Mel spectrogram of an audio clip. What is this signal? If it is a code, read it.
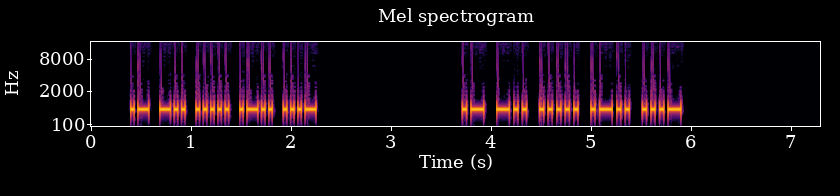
Morse code, heard as a keyed tone, about 35 wpm, 700 Hz. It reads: AD5LV AD5LV
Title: Speed Racing - USA Call Signs 28wpm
